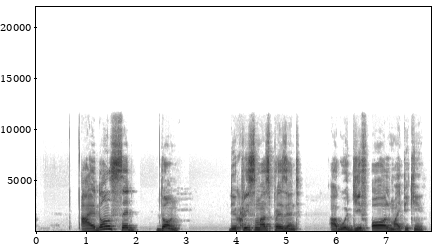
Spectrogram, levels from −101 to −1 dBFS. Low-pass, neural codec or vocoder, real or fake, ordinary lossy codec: none; none; real; none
